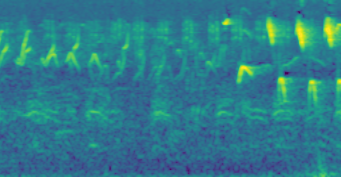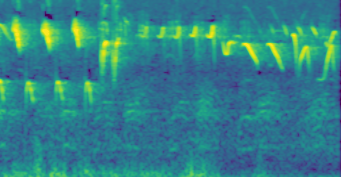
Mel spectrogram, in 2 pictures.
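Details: Common nightingale on Texel, Horsmeertjes, singing strongly: soft opening notes build into loud, rhythmic series of repeated chirps and whistled slurs, low background rumble throughout.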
